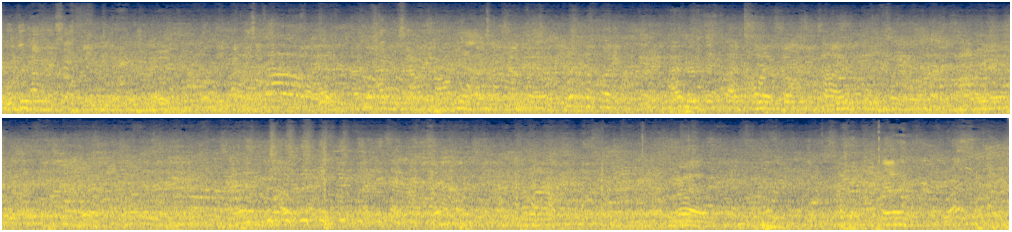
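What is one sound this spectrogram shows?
A drum kit is played with loud, busy beats close by.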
